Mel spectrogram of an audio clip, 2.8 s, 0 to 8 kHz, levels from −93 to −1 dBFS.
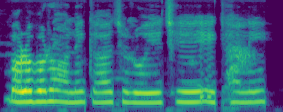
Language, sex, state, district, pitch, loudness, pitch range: Bengali, female, West Bengal, Alipurduar, 275 Hz, -18 LUFS, 270-285 Hz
